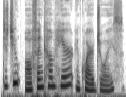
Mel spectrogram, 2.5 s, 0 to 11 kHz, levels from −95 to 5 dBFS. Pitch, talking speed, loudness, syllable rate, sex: 230 Hz, 165 wpm, -17 LUFS, 5.2 syllables/s, female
